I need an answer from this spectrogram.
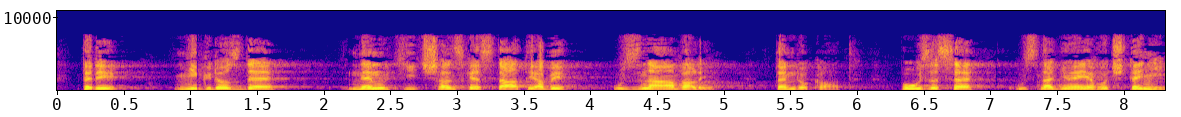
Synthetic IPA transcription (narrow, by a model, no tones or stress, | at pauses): t̪ɛdɪ | ɲɪɡdo̞zdɛ | nɛnuciːt͡ʃlɛnskɛːst̪aːt̪ɪabɪ | uznaːvalɪ | t̪ɛndo̞kla̰t̪ | po̞wzɛsɛʔusnadɲujɛjɛɦo̞t͡ʃt̪ɛɲiː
